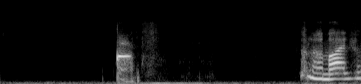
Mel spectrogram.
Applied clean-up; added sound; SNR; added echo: neural diffusion model UNIVERSE++.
